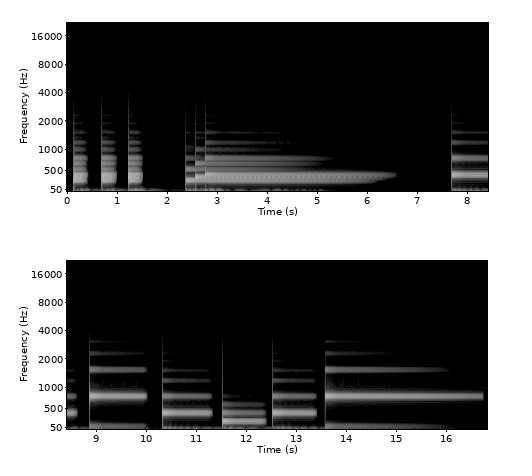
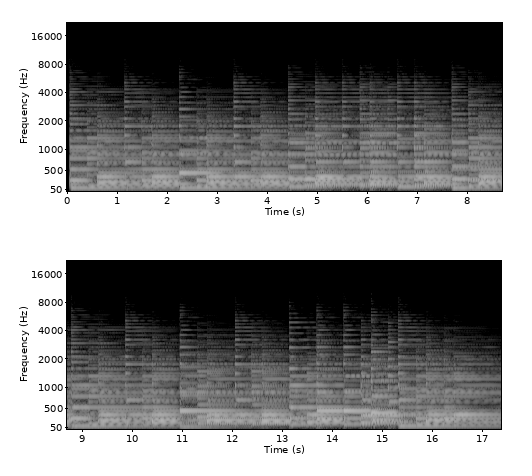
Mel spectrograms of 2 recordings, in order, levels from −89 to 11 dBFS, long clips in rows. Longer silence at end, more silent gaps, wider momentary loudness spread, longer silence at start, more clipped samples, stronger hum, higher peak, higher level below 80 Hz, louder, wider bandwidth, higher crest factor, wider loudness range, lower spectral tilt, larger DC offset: about the same, 0.1 s vs 0 s; first, 6.61-7.68 s vs none; first, 15 LU vs 5 LU; about the same, 0.1 s vs 0.05 s; neither; neither; about the same, -10 dBFS vs -10 dBFS; second, -60 dBFS vs -46 dBFS; second, -30 LUFS vs -24 LUFS; second, 2.5 kHz vs 6.4 kHz; first, 20 dB vs 14 dB; first, 9 LU vs 2 LU; about the same, -10 dB/octave vs -9 dB/octave; neither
